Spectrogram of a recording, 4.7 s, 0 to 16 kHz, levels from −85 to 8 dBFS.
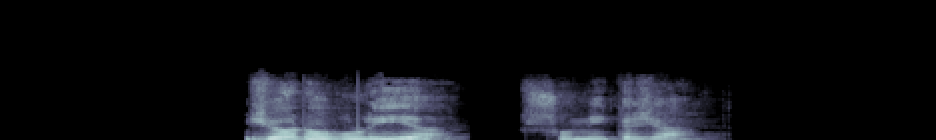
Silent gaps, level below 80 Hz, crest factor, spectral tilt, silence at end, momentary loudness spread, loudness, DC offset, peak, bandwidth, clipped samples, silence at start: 2.35-2.59 s; -52 dBFS; 18 dB; -6.5 dB/octave; 1.2 s; 16 LU; -17 LUFS; under 0.1%; 0 dBFS; 7.6 kHz; under 0.1%; 1.2 s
